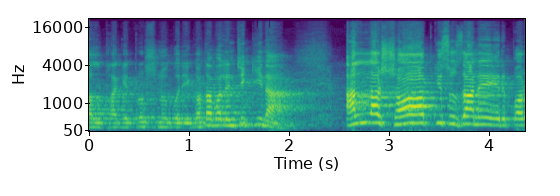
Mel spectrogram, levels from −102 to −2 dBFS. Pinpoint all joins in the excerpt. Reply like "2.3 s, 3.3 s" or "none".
none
